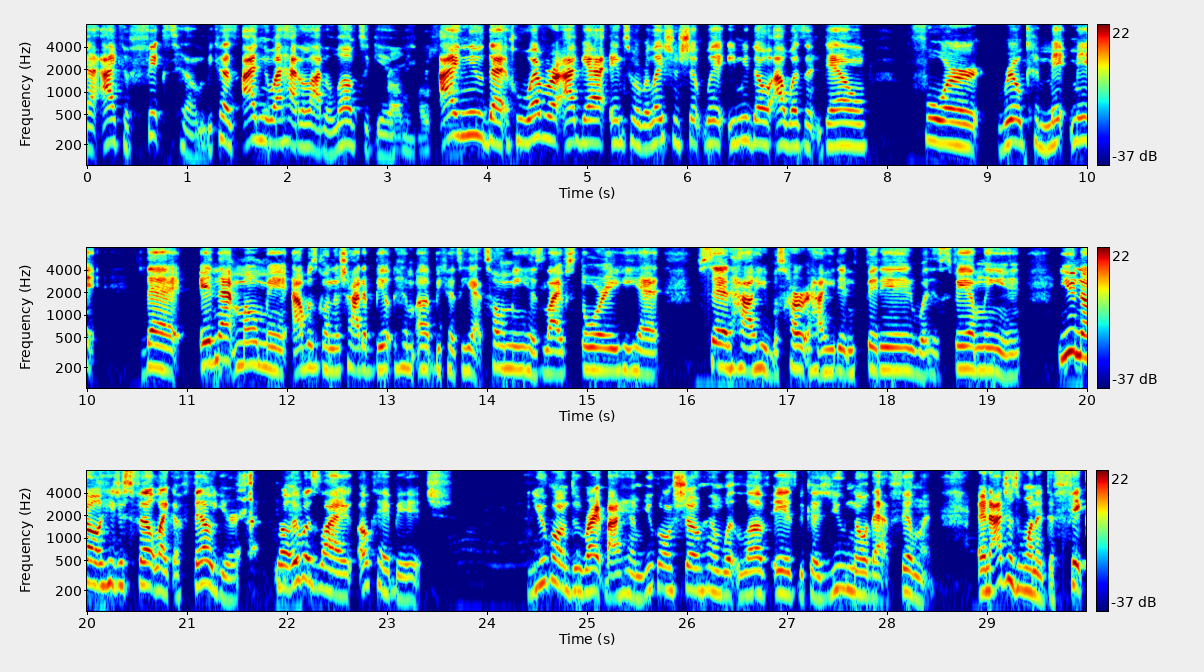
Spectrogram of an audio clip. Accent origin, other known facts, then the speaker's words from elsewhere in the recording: Youngstown, Ohio, United States; I'm from Youngstown.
